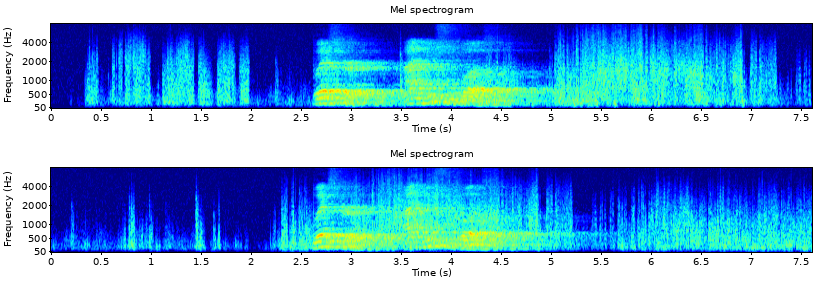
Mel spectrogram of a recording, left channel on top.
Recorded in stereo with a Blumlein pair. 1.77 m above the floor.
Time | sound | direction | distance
2.6 | a man speaking | 65° right | 1.0 m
